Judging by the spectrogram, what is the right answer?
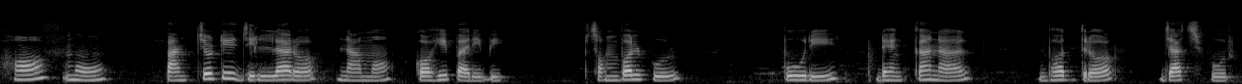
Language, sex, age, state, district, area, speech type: Odia, female, 30-45, Odisha, Puri, urban, spontaneous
